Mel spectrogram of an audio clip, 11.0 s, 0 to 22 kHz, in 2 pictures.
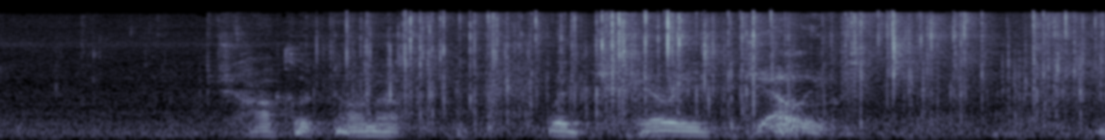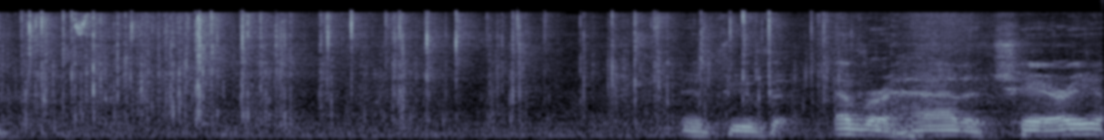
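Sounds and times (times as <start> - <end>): plastic wrapper crinkling: 1.0 - 10.5.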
